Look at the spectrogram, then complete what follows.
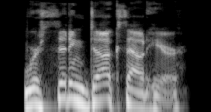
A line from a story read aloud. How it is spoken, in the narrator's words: Roxy shouted from a nearby doorway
